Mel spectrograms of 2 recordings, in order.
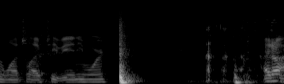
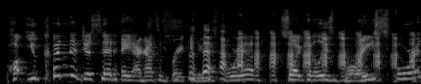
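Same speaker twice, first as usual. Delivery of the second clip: higher, louder mock exasperation with a laugh; exasperated retort; 9 semitones higher, 7 dB louder than usual. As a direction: throw it back at your buddy, half laughing. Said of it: "I'm like".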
